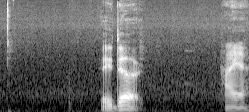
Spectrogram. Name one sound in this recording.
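A man speaks briefly and calmly at close range.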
